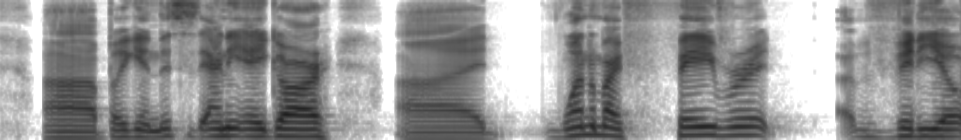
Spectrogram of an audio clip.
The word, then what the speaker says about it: Agar: I was like, hey, how do you say her name? She's like, oh, it's Agar.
